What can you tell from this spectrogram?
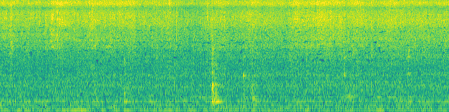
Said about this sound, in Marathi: नंतर थोडी थोडी भाजी आपण परतून घेऊया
